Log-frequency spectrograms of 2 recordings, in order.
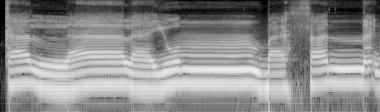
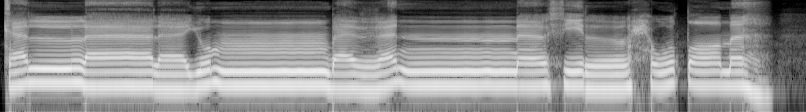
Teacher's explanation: Karena bocor nafasnya. Jadi huruf zal yang tadi saya baca salah karena bocor nafasnya, keluar angin, keluar udara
